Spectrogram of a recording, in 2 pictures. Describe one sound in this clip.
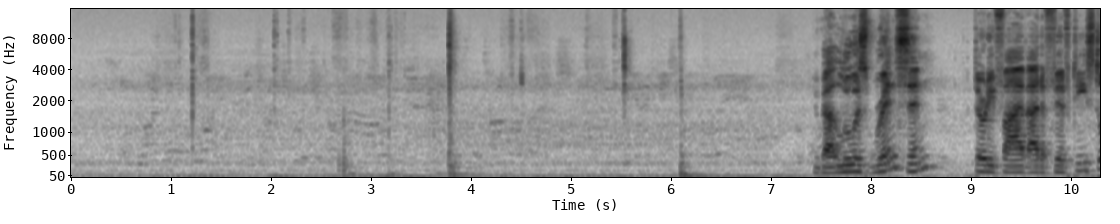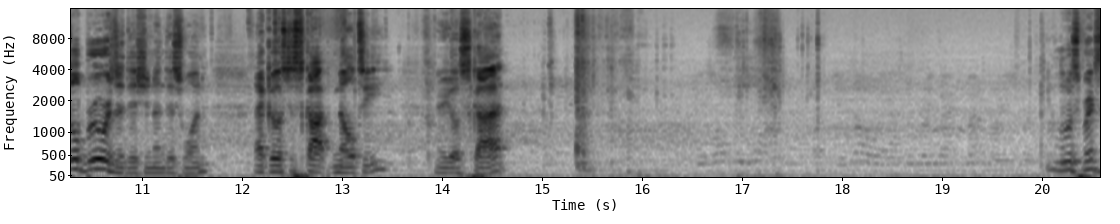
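Plastic card sleeves rustle and crinkle in hands.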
